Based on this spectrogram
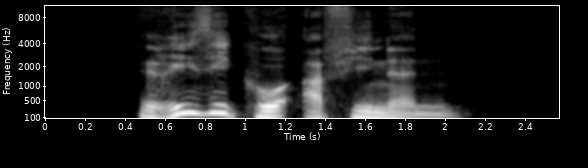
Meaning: inflection of risikoaffin: 1. strong genitive masculine/neuter singular 2. weak/mixed genitive/dative all-gender singular 3. strong/weak/mixed accusative masculine singular 4. strong dative plural
- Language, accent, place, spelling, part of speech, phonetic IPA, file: German, Germany, Berlin, risikoaffinen, adjective, [ˈʁiːzikoʔaˌfiːnən], De-risikoaffinen.ogg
